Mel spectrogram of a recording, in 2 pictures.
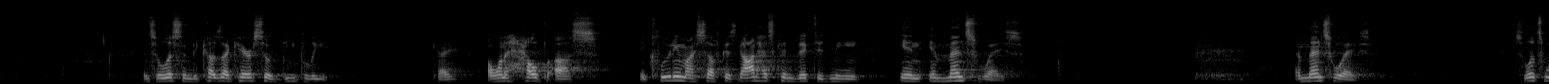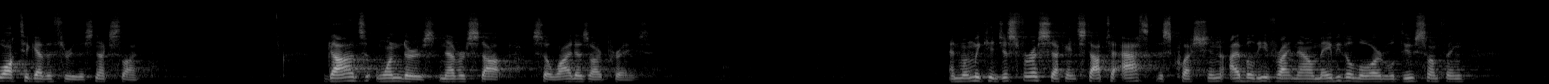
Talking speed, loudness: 125 wpm, -37 LUFS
